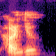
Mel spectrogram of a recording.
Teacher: En esta parte en la entonación, el aren't suena muy poco. El énfasis en la entonación está en el you. El volumen empieza abajo y termina arriba.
